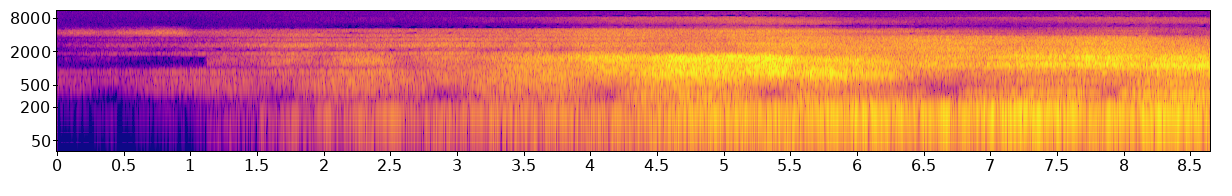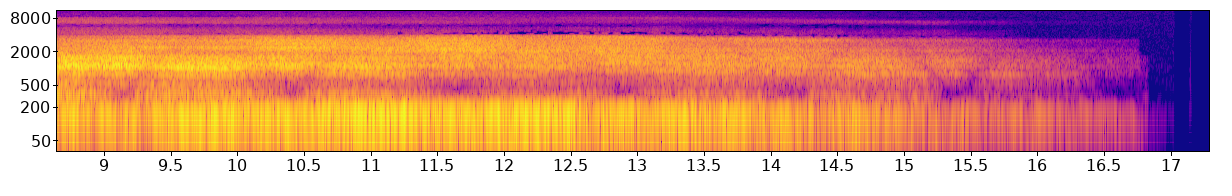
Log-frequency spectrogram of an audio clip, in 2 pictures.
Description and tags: Ghostly screams and voices passing by.
creepy, scary, unearthly, voices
